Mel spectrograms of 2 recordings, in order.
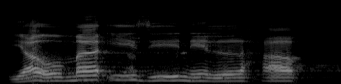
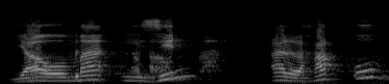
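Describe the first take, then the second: First: Izin joins haqq through a linking nil sound. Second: Izin and al-haqqu are said separately, without linking.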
